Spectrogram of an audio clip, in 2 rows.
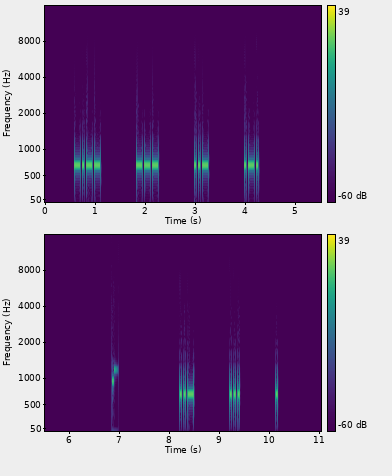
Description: Morse code, heard as a keyed tone, about 30 wpm, spaced as for 10 wpm, 690 Hz. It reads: YOUR USE
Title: 6x Character Spacing - Top 100 Words - 30wpm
